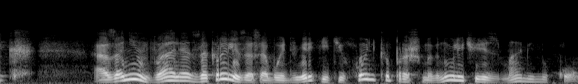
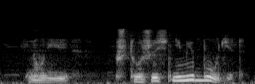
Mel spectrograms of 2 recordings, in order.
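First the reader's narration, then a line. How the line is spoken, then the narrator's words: Whispered question. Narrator (Russian): спросила шепотом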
